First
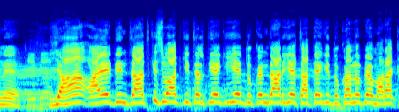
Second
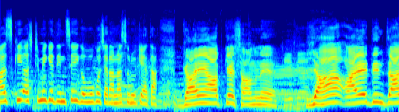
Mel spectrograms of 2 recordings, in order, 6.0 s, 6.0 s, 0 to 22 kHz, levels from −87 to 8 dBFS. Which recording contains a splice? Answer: second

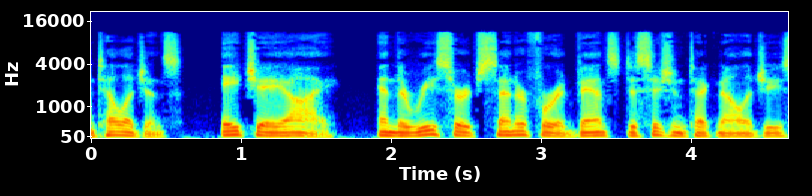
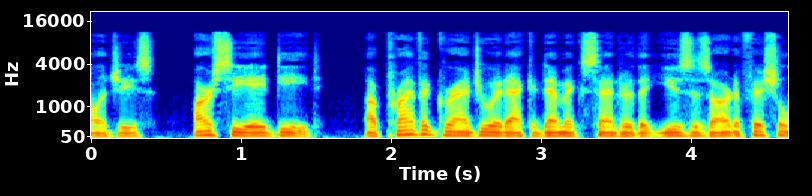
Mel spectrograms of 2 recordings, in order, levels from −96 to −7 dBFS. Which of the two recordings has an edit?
first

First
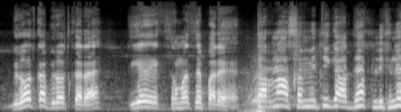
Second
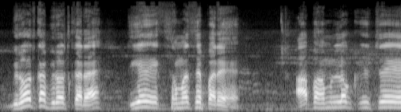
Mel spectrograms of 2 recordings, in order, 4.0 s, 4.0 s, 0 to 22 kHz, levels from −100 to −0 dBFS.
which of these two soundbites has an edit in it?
first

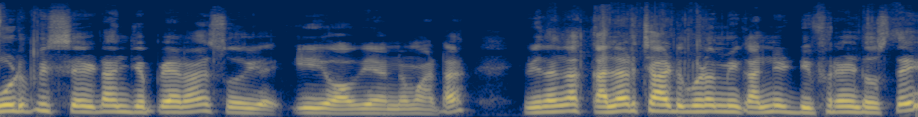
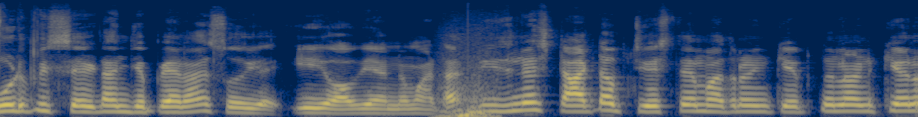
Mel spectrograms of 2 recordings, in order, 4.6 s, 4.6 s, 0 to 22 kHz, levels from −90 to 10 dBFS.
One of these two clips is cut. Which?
second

